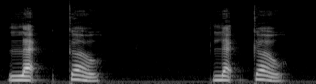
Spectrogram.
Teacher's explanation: Let 尾部的 t 失去爆破，只摆口型不爆破啊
